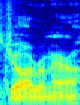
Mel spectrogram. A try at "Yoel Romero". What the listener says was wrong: It's not Joel. It's Yoel.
